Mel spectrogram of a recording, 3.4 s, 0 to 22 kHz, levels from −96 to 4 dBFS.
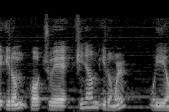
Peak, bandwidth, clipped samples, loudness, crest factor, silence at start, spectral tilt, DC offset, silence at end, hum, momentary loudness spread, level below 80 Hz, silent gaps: -12 dBFS; 13 kHz; under 0.1%; -31 LUFS; 20 dB; 0 s; -5 dB/octave; under 0.1%; 0 s; none; 11 LU; -88 dBFS; none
